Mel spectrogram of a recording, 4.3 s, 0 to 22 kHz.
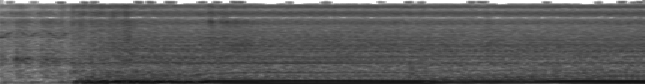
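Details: Mazdaspeed Axela BK3P, 2.3L direct-injection turbo L3-VDT engine, engine overhaul: catches quickly and settles into a smooth, steady low idle with no knocks or ticks; sounds healthy.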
